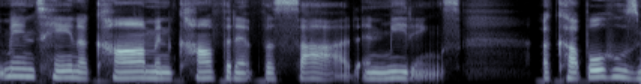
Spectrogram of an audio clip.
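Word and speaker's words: façade: This is a fantastic word borrowed from French. Facade. Let's say it with that soft ending. Facade. F A C A D E. Facade. The stress is on the second part. Sad.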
